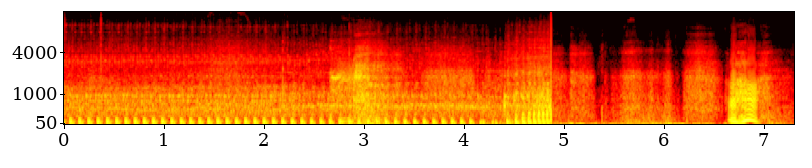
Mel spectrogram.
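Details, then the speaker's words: Royal Enfield Himalayan restarted after a crash and being picked up. Fast, even slapping about ten times a second over the engine, stopping at shutdown: a loose strap came off and got caught in the drive chain. "this that's not good looks like a strap okay so a strap in the kind of came off and got caught up in this which is not great but i should be able to just unravel it"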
